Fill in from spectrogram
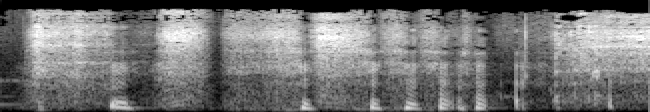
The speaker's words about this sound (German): Was macht man, wo man durch die Nase atmet, weil man durch den Mund nicht atmen kann in dem Moment? Das ist Performance.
